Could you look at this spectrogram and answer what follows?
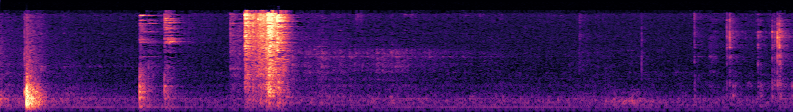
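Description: Metal spoon clinks against a bowl while stirring sugar into yeast water for bread dough, a few sharp separate taps and scrapes with quiet gaps between them, close and fairly faint.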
